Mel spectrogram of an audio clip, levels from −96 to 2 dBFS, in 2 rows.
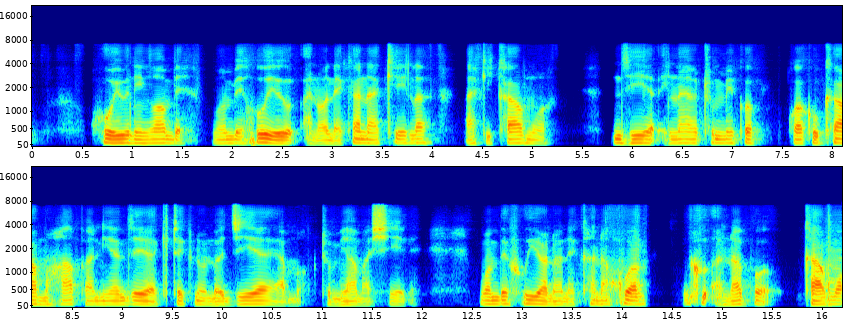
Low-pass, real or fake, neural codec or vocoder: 7.2 kHz; fake; codec, 16 kHz, 0.7 kbps, FocalCodec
